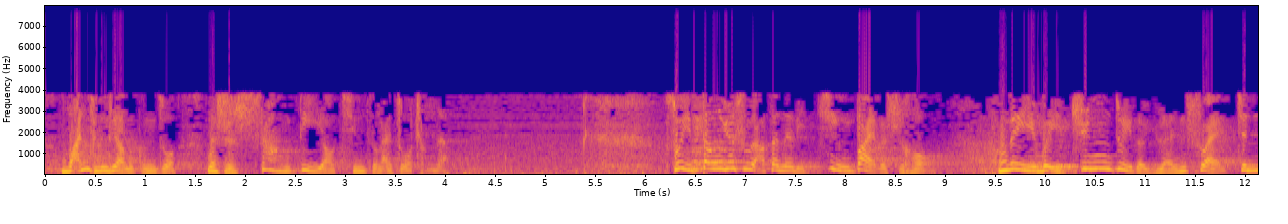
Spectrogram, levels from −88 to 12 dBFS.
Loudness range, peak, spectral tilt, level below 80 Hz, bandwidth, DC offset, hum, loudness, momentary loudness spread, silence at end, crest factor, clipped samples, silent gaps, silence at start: 7 LU; 0 dBFS; -9 dB/octave; -36 dBFS; 5.8 kHz; under 0.1%; none; -11 LUFS; 18 LU; 0 s; 10 dB; 0.4%; none; 0 s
